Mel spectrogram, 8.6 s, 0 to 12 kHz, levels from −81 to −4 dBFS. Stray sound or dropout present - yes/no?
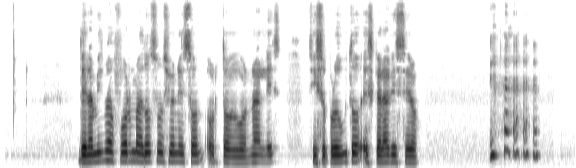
yes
